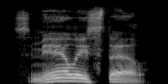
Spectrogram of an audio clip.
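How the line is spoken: Disapproving grumble. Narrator (Russian): неодобрительно пробурчал Магардон

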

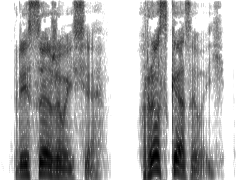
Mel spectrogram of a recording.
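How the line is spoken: Deep bass voice. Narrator (Russian): пробасил Беннет

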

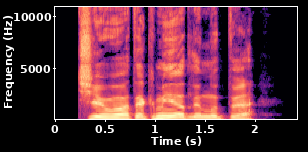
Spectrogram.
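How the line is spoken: Groaning. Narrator (Russian): Простонал Халлас

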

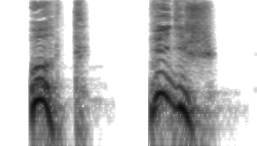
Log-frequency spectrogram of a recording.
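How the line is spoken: Exclaimed. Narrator (Russian): воскликнул Стива

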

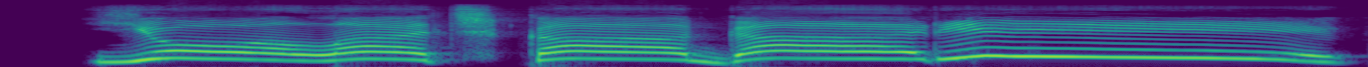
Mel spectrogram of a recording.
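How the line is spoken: Children shouting. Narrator (Russian): кричали дети

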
